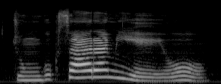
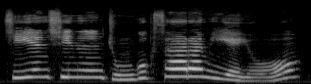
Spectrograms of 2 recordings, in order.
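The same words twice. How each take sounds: First: 사람이에요 falling at the end, lower and fast; falling intonation. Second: 사람이에요 rising at the end, higher, louder, fast; rising question tune. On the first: Teacher modelling the answer, falling intonation. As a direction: state it, tune dropping on 사람이에요. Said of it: "Falling intonation na siya". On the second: Teacher modelling a Korean question, rising tune. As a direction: ask it with the tune climbing on 사람이에요. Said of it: "Dapat ang ating tono ay pataas". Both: Shown as a demonstration.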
